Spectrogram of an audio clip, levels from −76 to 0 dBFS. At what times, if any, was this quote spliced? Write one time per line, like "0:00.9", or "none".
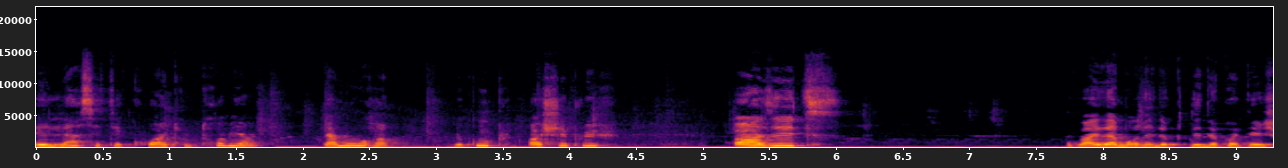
0:06.0
0:07.7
